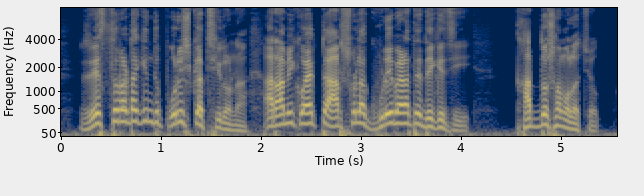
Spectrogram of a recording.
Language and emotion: Bengali, disgusted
